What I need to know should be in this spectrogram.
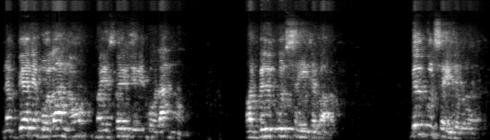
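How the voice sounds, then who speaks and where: This man's voice sits on the high side with a dark tone, moving at normal speed over slight background noise. Nursing a sore throat, he lectures an online economics class live, mixes in English terms and asks his students yes-or-no questions. The audio comes across echoey, distant and a bit dull.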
